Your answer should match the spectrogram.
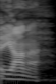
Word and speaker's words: Rihanna: Rihanna.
